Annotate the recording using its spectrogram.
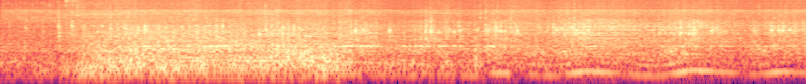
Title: How to diagnose ticking noise in Engine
